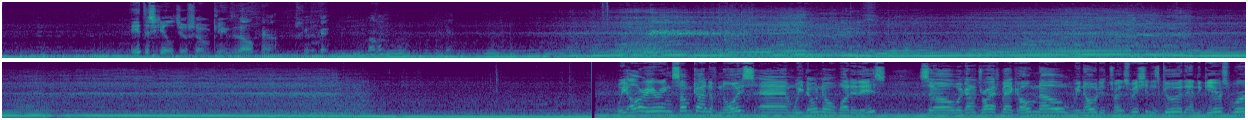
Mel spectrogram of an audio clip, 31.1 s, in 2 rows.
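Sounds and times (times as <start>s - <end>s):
car engine revving through gears: 0.4s - 21.8s.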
